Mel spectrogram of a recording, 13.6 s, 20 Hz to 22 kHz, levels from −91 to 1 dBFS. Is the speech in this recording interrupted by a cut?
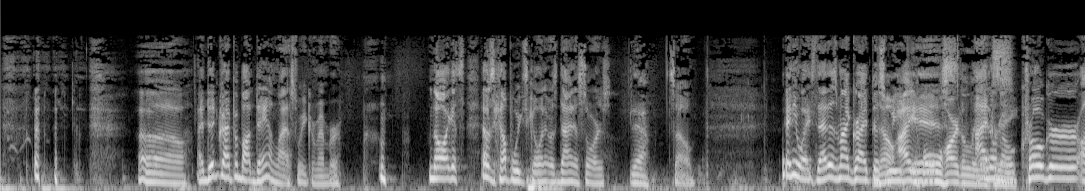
no; 0 cuts

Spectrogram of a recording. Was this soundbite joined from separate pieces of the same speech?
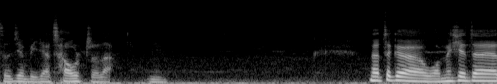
no; 0 cuts

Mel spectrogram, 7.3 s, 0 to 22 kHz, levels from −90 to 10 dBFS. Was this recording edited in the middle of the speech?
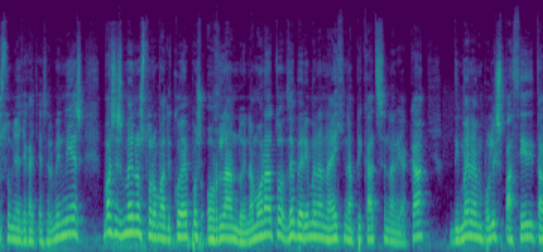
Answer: yes; 1 cut; at 5.9 s

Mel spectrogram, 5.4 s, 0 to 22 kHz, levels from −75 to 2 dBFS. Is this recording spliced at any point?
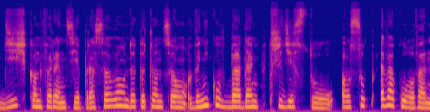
yes; 1 cut; at 3.3 s

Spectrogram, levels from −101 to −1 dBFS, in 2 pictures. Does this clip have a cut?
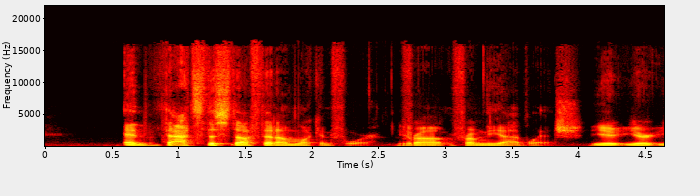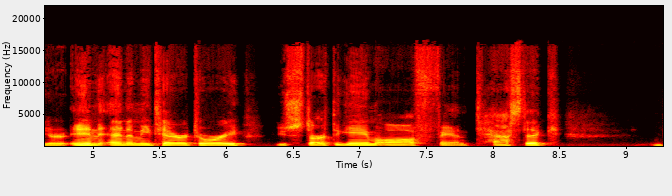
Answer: no; 0 cuts

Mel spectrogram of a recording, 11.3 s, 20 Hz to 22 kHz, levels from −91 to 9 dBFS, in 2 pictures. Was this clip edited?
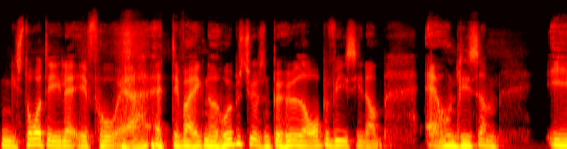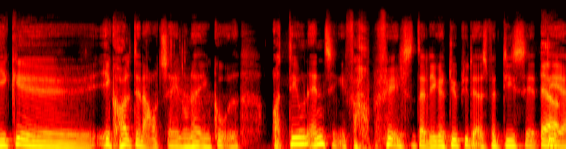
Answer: no; 0 cuts

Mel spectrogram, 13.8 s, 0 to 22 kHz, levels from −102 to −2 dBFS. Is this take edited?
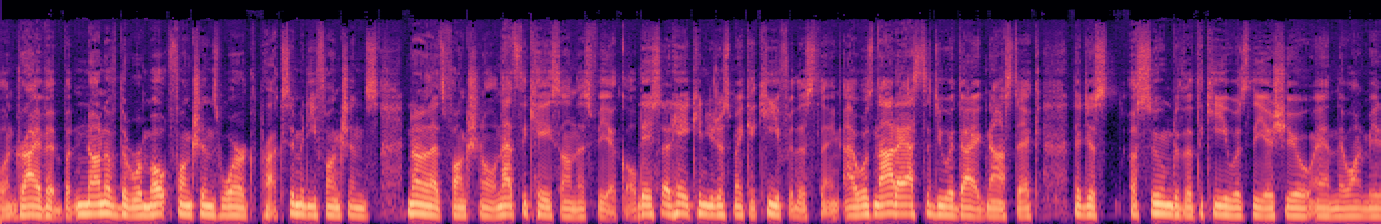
yes; 1 cut; at 6.4 s

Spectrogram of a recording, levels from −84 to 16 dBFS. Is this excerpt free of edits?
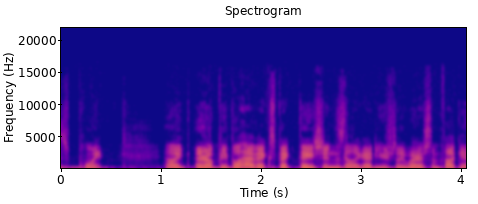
no; 2 cuts; at 1.2 s, 2.8 s

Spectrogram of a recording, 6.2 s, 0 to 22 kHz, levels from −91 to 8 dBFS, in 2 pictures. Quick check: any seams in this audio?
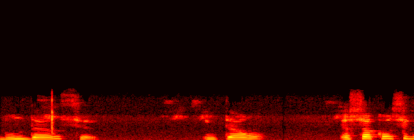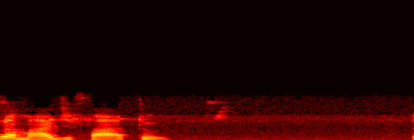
yes; 1 cut; at 1.4 s

